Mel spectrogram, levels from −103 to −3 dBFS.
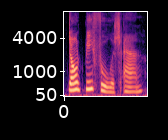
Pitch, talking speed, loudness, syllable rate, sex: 225 Hz, 145 wpm, -19 LUFS, 4.2 syllables/s, female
